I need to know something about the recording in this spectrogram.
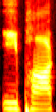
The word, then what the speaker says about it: epoch: youtube channel um is epoch philosophy uh epic okay yeah either way either way works i think you can pronounce the word uh both ways um twitter instagram is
